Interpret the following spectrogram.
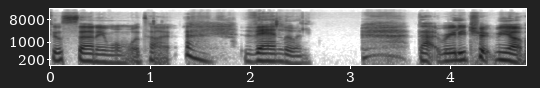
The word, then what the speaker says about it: Van Luyn: great to be here and how do we pronounce your surname one more time van Leen that really tripped me up I know I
